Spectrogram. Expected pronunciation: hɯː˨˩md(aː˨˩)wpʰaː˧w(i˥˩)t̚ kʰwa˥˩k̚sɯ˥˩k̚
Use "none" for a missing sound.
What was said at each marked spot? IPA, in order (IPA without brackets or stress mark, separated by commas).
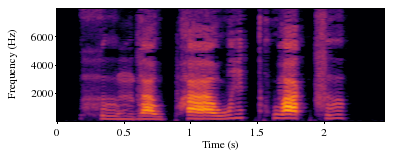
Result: a˨˩, i˦˥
